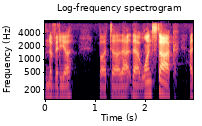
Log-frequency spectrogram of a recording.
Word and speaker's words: Nvidia: I think it's pronounced Nvidia, but that one stock I think is just going to dictate what happens in the market.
